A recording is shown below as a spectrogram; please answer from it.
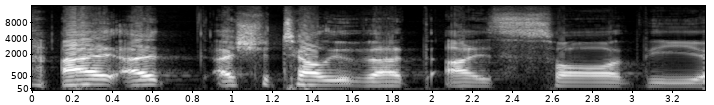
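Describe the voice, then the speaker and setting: Speaking at a medium pitch with ordinary pitch variation, a man talks in a Portuguese accent. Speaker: podcast host for a political party. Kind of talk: casual interview.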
